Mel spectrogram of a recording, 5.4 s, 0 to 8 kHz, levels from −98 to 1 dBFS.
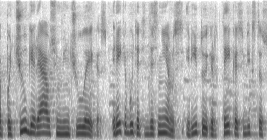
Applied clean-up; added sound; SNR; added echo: none; none; none; none.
